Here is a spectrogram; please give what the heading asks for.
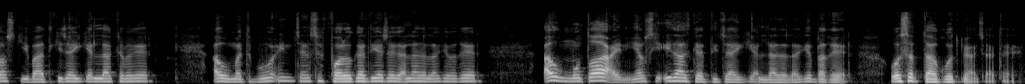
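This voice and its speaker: Explaining Quranic vocabulary step by step in Urdu, this male teacher asks and answers his own questions, slipping in English and slowly reciting Arabic. His voice is mid-range and slightly mellow.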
